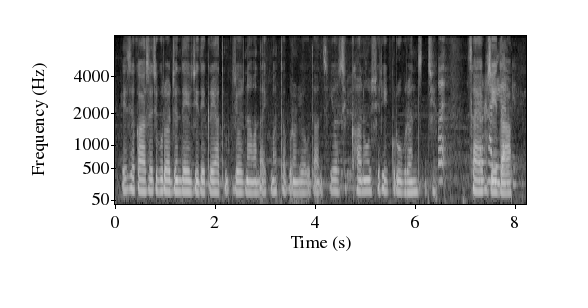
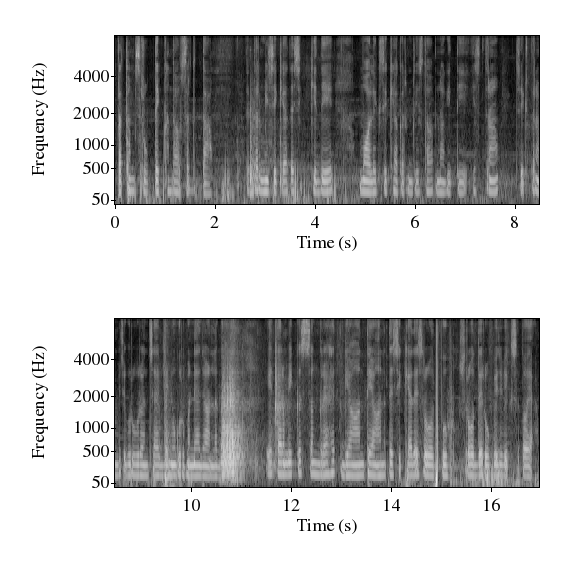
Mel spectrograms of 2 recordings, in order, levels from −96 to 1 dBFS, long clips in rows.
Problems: constant background noise, background conversations at intervals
